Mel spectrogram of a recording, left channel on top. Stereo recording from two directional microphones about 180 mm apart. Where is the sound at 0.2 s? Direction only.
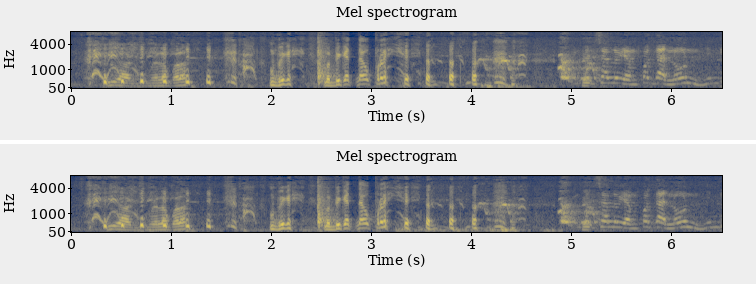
Centre (ahead or behind).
